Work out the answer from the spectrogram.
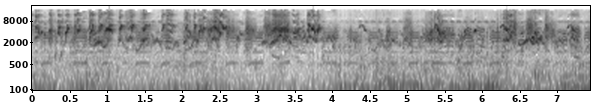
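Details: Finches chirping while making a nest: a dense, continuous chatter of high, thin twittering notes overlapping from several birds, with brief louder bursts around the third and sixth seconds.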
